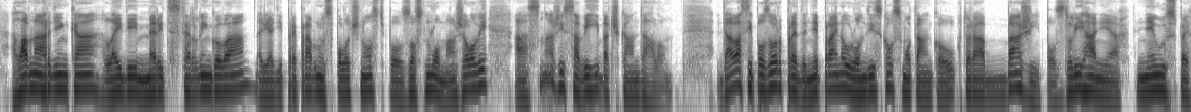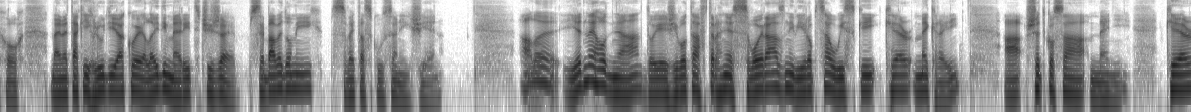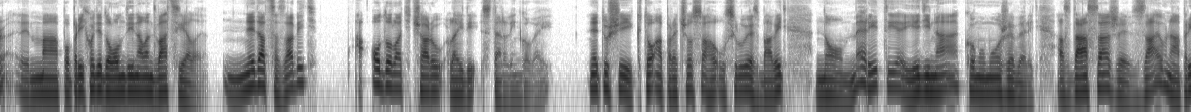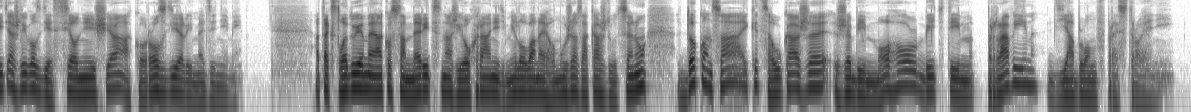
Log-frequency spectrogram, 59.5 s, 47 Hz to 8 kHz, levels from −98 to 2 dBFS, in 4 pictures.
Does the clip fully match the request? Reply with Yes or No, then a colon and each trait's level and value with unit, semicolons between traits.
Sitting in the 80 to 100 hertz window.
No: low, 115 Hz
